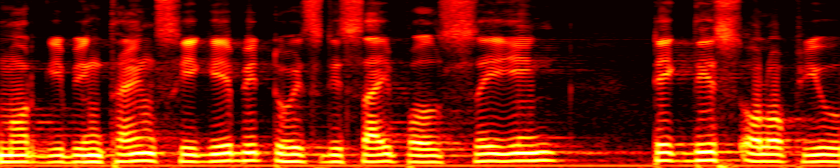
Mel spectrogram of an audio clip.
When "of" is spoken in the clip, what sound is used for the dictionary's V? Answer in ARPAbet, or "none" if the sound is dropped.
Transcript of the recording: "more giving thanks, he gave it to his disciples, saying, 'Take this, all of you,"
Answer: P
